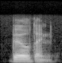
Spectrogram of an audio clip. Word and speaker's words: building: you to uh when remember with building we're not releasing the G sound at the end oh okay yeah building yeah perfect yeah nice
